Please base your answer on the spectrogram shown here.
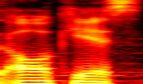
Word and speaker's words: Arceus: See, I pronounce it Arceus. Arceus, yeah. Am I wrong? I think it's well, it is Arceus.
